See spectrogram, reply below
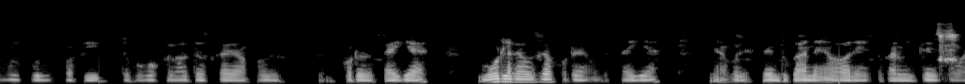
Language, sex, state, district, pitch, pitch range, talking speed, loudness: Hindi, male, Uttar Pradesh, Etah, 100 Hz, 95-115 Hz, 105 wpm, -24 LUFS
